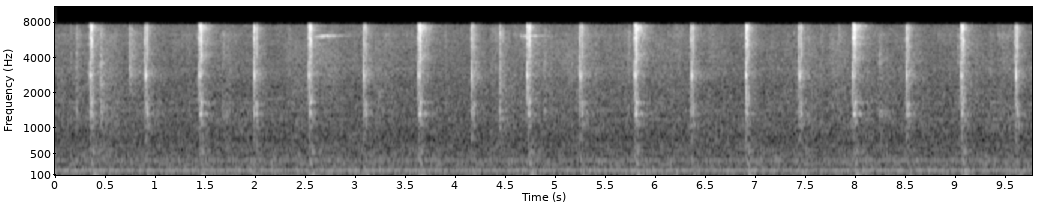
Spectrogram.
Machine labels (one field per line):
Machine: valve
